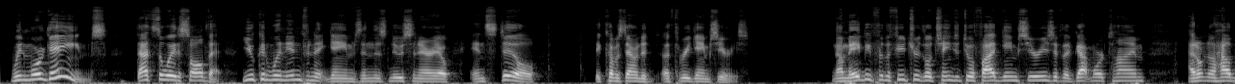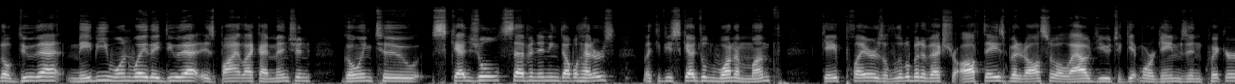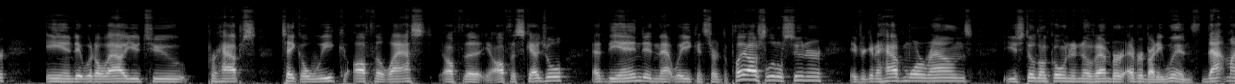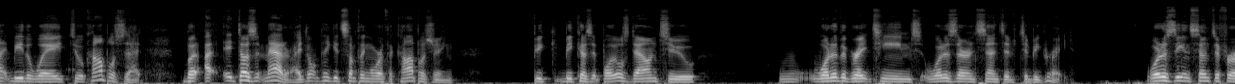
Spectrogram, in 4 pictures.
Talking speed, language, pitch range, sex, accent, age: 225 wpm, English, 130-170 Hz, male, American, 30-49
